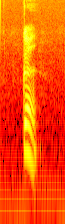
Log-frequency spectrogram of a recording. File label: "gen4", chinese pinyin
